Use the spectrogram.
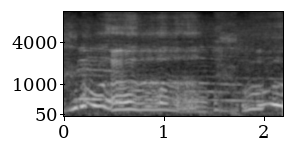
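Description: A man wails loudly in long, wavering cries whose pitch rises and falls, with a brief pause before one last rising wail. No words are spoken.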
